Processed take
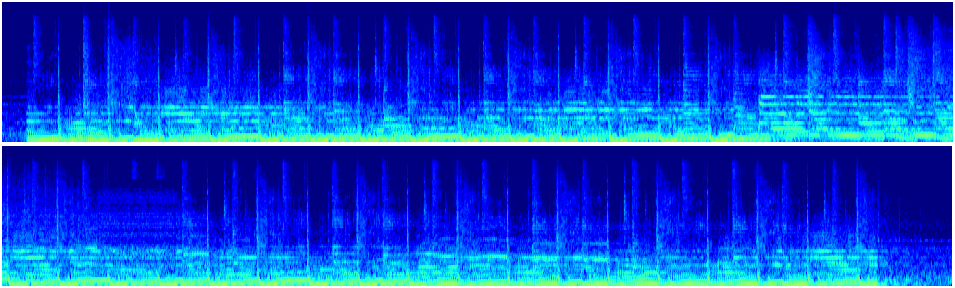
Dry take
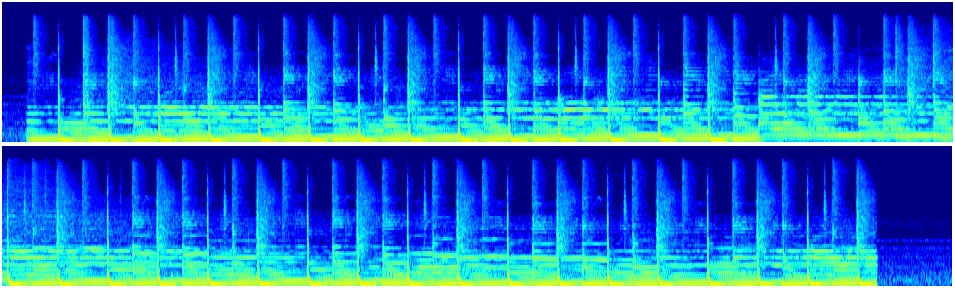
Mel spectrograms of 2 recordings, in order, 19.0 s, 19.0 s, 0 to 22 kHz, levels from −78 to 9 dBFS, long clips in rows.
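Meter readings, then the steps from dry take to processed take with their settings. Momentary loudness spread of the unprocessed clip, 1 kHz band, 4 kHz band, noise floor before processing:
3 LU, -9.5 dB, -10.0 dB, -51 dBFS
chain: reverse; upward compressor, threshold -47 dBFS; reverse; peak limiter -22.5 dBFS, peak gain reduction 4 dB; saturation -33.5 dBFS, distortion -10 dB; spectral replace 10.49–11.20 s, 370–9200 Hz after; echo whose repeats swap between lows and highs 105 ms, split 840 Hz, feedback 75%, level -8 dB; trim -2.5 dB

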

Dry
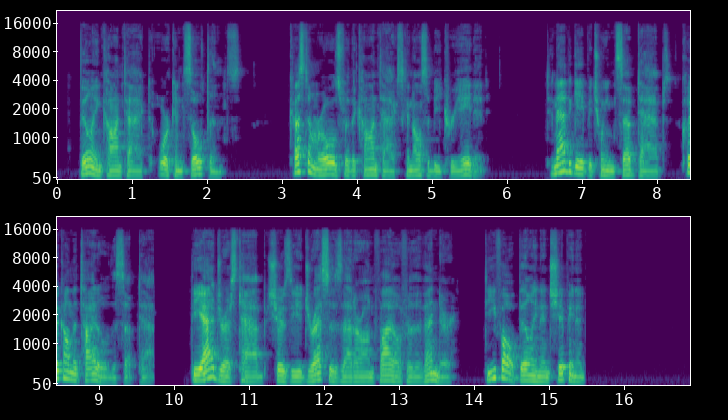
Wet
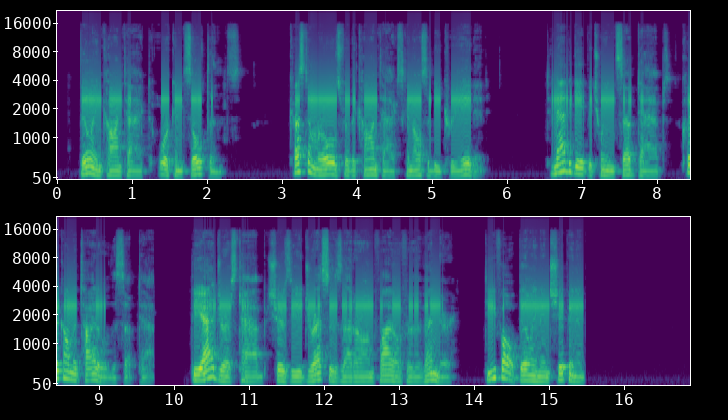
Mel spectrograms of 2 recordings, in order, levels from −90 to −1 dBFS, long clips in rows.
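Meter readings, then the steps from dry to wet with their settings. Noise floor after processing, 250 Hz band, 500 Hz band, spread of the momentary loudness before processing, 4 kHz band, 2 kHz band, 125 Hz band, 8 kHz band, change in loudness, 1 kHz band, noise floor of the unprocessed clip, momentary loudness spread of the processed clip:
-80 dBFS, 0.0 dB, 0.0 dB, 12 LU, +2.5 dB, +4.0 dB, +0.5 dB, 0.0 dB, +0.5 dB, 0.0 dB, -81 dBFS, 12 LU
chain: rattle on loud lows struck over -28 dBFS, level -15 dBFS

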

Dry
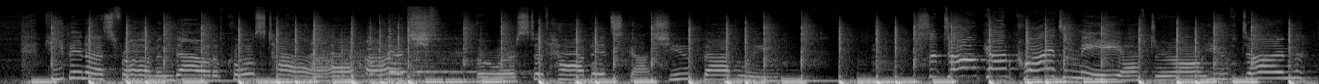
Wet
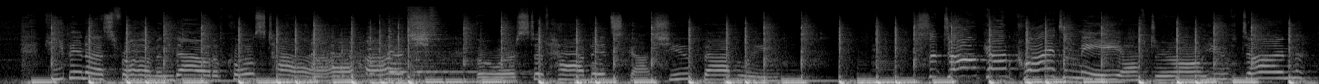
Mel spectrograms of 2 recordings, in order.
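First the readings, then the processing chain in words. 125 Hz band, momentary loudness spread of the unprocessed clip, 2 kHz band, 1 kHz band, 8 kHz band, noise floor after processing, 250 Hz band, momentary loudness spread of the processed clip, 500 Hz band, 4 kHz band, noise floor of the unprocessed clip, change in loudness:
-2.5 dB, 5 LU, -3.5 dB, -3.5 dB, -3.5 dB, -40 dBFS, -3.5 dB, 5 LU, -3.5 dB, -3.5 dB, -37 dBFS, -2.5 dB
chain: peaking EQ 76 Hz +3.5 dB 0.36 oct; trim -3.5 dB

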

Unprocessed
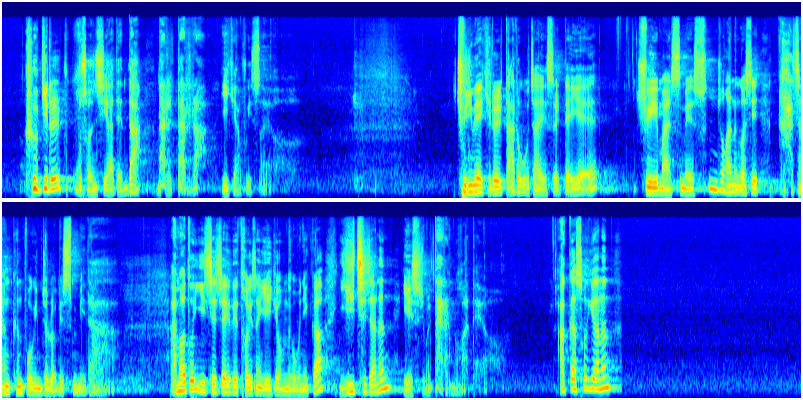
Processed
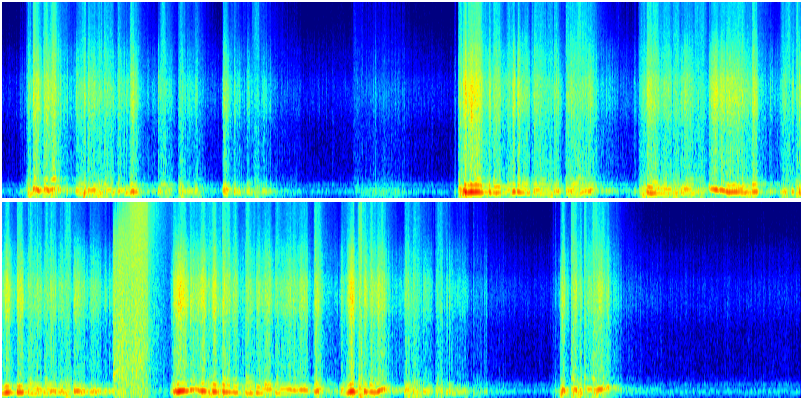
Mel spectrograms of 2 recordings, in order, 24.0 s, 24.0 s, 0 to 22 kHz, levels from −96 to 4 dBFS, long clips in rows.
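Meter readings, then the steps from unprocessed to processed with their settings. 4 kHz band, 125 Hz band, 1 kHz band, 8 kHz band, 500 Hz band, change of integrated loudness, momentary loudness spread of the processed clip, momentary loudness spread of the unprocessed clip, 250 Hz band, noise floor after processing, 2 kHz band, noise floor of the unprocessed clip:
+6.5 dB, +15.5 dB, +4.0 dB, +0.5 dB, -6.0 dB, +6.5 dB, 19 LU, 13 LU, +4.5 dB, -63 dBFS, +7.0 dB, -64 dBFS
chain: bass shelf 420 Hz +11.5 dB; comb 7 ms, depth 93%; decimation with a swept rate 29×, swing 100% 0.74 Hz; painted sound rise, 13.65–14.18 s, 450–3300 Hz -9 dBFS; graphic EQ 125/500/1000/4000 Hz +8/-8/-6/-11 dB; two-slope reverb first 0.83 s, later 2.5 s, from -18 dB, DRR 10 dB; delay time shaken by noise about 3.1 kHz, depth 0.49 ms; trim -5 dB

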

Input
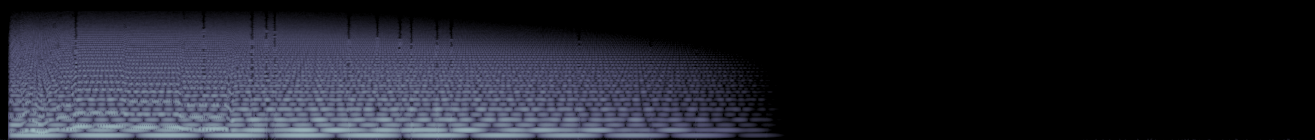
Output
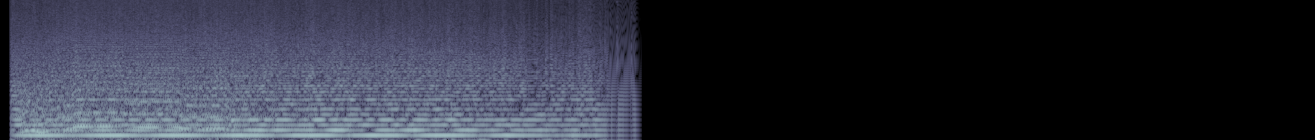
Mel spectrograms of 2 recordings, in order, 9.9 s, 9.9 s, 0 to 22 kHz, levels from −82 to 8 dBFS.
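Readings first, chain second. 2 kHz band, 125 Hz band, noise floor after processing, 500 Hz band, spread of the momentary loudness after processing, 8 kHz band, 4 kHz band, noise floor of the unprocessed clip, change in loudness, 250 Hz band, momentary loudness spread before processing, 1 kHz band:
+4.0 dB, +5.0 dB, under -85 dBFS, +3.5 dB, 6 LU, +7.0 dB, +4.5 dB, under -85 dBFS, +4.0 dB, +2.0 dB, 12 LU, +3.0 dB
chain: spring tank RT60 2.9 s, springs 41/59 ms, chirp 70 ms, DRR 5 dB; bit crusher 4-bit; endings held to a fixed fall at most 520 dB/s

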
